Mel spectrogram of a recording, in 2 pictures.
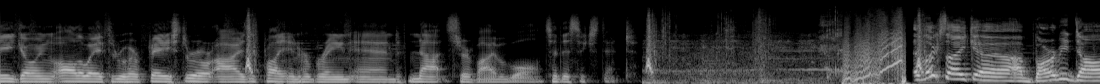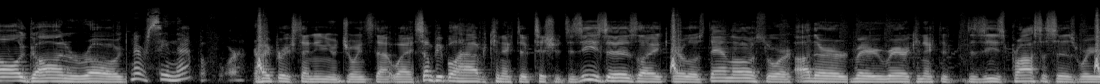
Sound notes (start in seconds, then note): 8.4 tape squealing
